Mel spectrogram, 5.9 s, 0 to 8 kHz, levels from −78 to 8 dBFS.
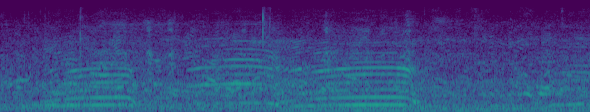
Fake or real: real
